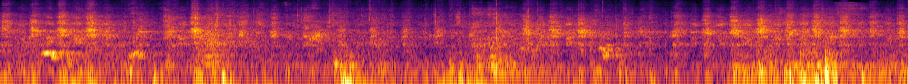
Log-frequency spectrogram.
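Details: Rapid, rhythmic huffing breaths from a Norwich Terrier inside a house, the panting continuous and even throughout with little else heard, only faint room noise.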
